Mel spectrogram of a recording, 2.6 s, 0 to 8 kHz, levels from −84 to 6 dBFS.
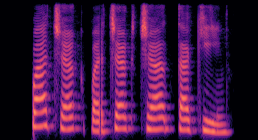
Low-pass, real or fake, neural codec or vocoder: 7.2 kHz; fake; autoencoder, 48 kHz, 128 numbers a frame, DAC-VAE, trained on Japanese speech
